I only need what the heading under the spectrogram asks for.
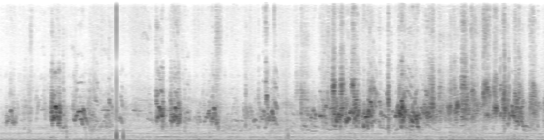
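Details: Morning chirping from a budgerigar colony in an aviary: scattered bright chirps and squawks at first, building into thick overlapping warbled chatter in the second half, with a few soft knocks.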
